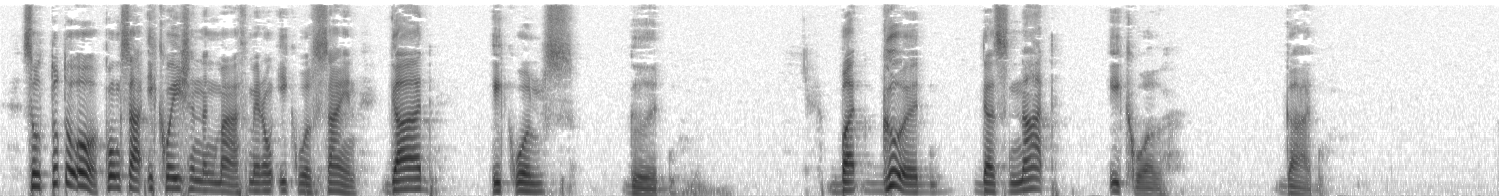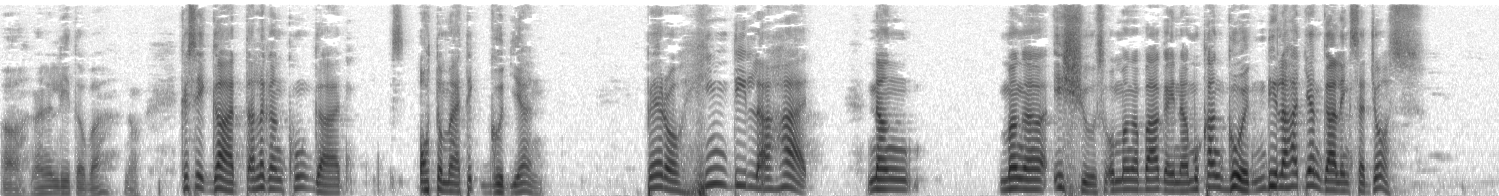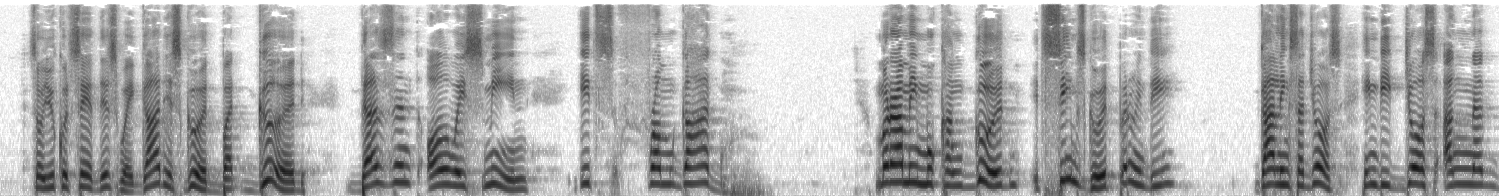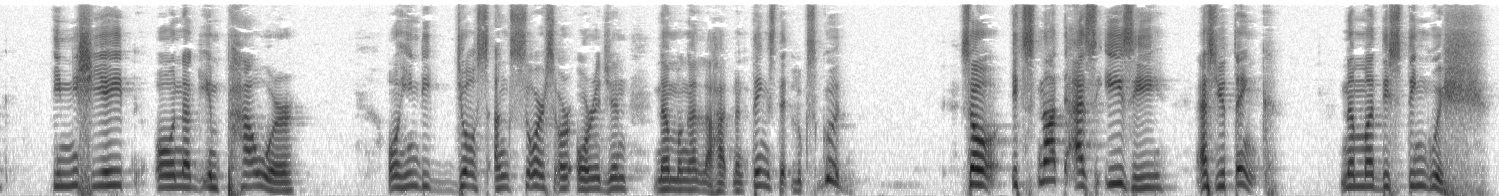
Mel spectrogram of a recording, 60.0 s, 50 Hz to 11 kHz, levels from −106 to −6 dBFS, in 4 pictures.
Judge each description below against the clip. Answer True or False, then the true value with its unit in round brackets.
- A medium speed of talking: False (110 wpm)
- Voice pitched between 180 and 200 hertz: True (185 Hz)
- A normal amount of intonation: False (7.7 semitones)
